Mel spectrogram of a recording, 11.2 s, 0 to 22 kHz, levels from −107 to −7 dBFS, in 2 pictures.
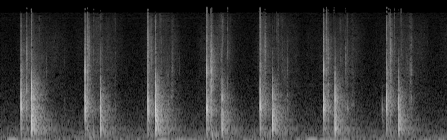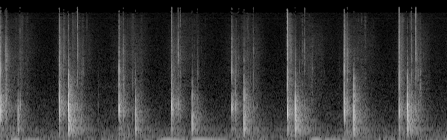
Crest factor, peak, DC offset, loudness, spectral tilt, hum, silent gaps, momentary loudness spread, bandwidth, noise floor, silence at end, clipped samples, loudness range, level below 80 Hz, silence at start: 38 dB; -2 dBFS; under 0.1%; -38 LUFS; -2.5 dB/octave; none; none; 16 LU; 18 kHz; -63 dBFS; 0.35 s; under 0.1%; 3 LU; -70 dBFS; 0.1 s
